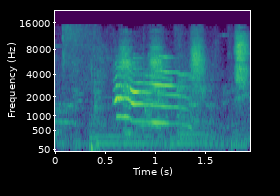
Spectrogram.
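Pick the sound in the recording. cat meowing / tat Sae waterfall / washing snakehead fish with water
cat meowing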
